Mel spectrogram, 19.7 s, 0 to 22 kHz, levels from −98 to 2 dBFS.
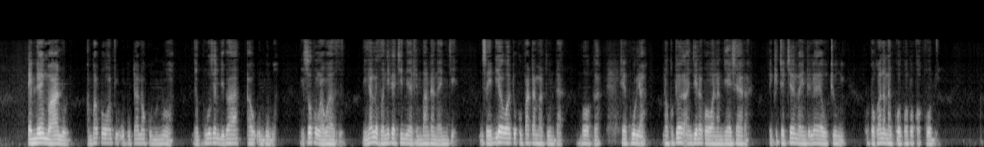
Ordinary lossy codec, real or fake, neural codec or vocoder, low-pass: MP3, 48 kbps; fake; codec, 16 kHz, 1 kbps, FunCodec, trained on Chinese and English, 50 frames a second; 7.2 kHz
